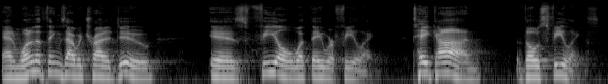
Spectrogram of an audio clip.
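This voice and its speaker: Middle-aged man, somewhat high voice, coaching trainer, instructional talk, deliberate emphatic delivery. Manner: emphatic, deliberate, repeats key points for stress.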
